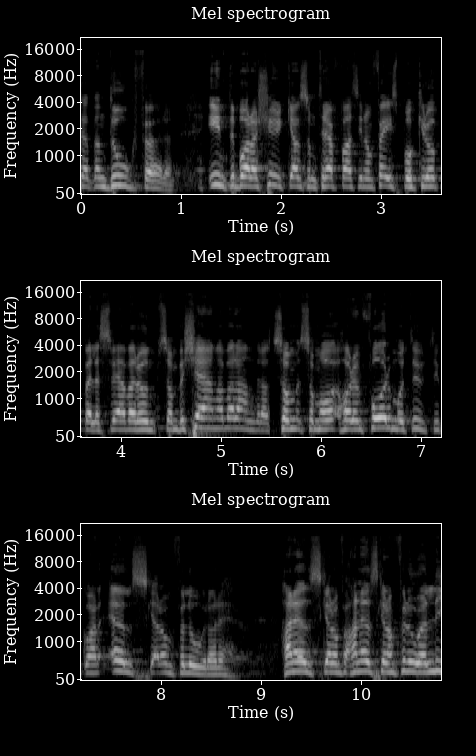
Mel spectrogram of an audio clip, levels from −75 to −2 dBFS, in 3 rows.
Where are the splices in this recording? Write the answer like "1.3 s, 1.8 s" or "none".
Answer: 4.3 s, 5.5 s, 9.0 s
